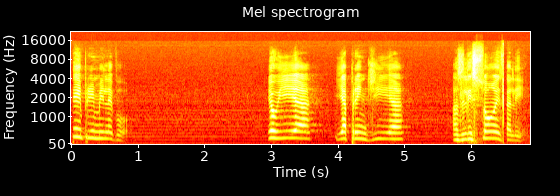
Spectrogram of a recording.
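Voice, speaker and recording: A man preaching a sermon as a pastor, moving between slow emphatic calls and quieter storytelling. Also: very high-pitched, clear, resonant tone. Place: church sanctuary. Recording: church sanctuary with long reverb.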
